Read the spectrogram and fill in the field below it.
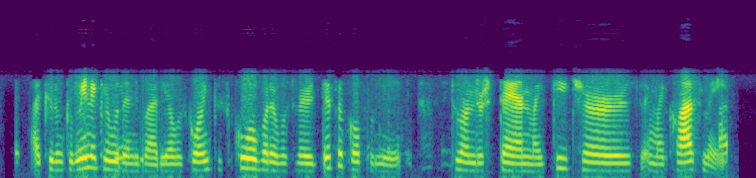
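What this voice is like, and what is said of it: Non-native English accent. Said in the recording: “everybody can hear my accent.”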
